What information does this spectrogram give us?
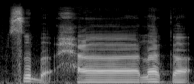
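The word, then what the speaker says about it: سبحانك: দিয়েছি সুবহানাকা আল্লাহুম্মা সুবহানাকা সুবহানা সুবহ বলে থেমে যান তারপর হাটা চাপ দিয়ে বলবেন সুবহানাকা আল্লাহুম্মা সুবহানাকা আল্লাহুম্মা ওয়াবিহামদিকা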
